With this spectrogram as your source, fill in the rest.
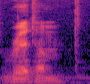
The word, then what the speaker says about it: Rytm: electron rhythm so and that's how it's pronounced it's rhythm if you look on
